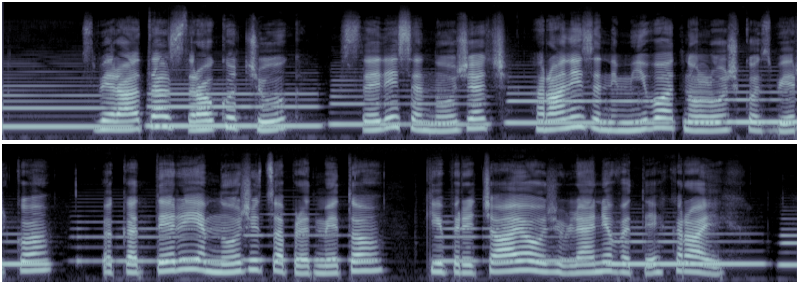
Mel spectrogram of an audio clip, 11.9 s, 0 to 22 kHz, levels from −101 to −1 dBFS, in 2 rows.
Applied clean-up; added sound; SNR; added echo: neural mask model RNNoise.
